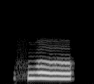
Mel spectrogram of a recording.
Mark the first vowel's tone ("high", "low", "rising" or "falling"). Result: low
